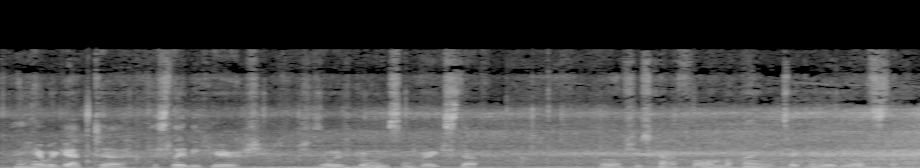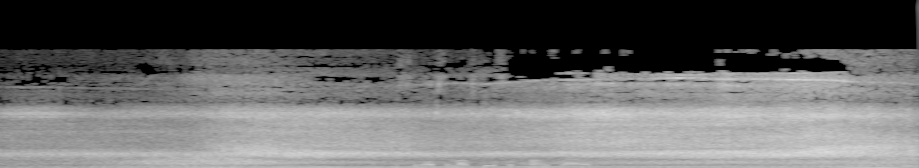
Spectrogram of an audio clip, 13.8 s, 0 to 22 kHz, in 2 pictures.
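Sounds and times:
speech: 0.1s - 3.8s, 4.5s - 8.2s, 10.0s - 11.6s
noisy truck rumbling past: 3.4s - 13.7s.

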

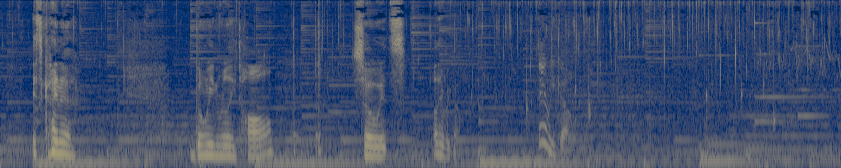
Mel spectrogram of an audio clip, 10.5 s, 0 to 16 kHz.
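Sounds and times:
speech: 0.4s - 1.1s, 2.4s - 3.6s, 4.4s - 6.0s, 6.8s - 7.3s
water trickling and splashing over a decorative statue: 3.6s - 10.5s.

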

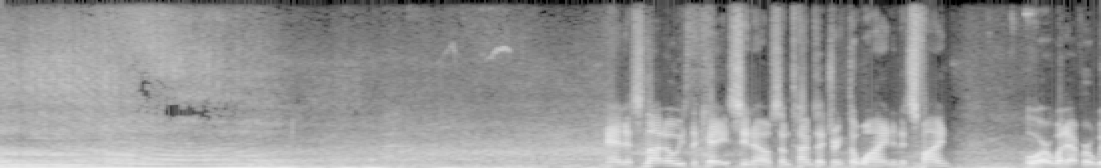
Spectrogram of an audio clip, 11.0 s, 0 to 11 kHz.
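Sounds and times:
heavy truck engine drone rumbling past: 0.0s - 7.2s
speech: 6.1s - 11.0s.

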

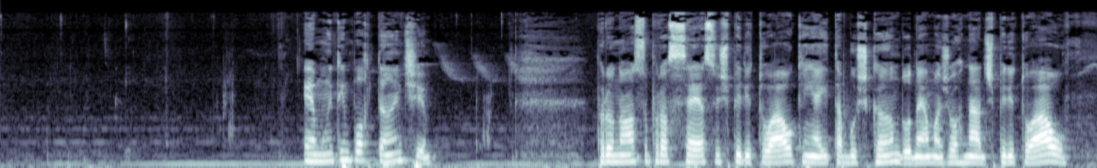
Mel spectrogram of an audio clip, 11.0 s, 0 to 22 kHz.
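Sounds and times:
steady low hum: 0.0s - 9.2s
person drinking water with sips and swallows: 0.4s - 3.0s, 4.7s - 5.6s
speech: 3.0s - 4.6s, 6.0s - 10.8s.

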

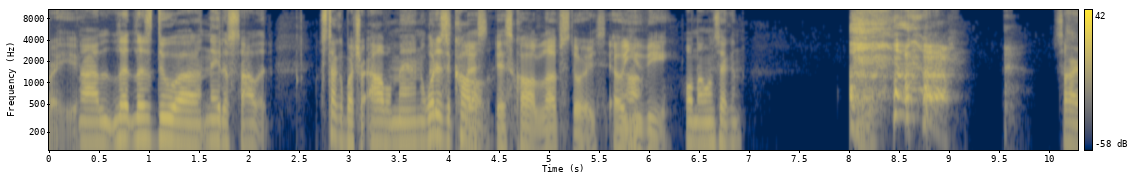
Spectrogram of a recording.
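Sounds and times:
speech: 0.0s - 7.0s, 8.0s - 8.5s
man coughing: 8.0s - 9.8s.

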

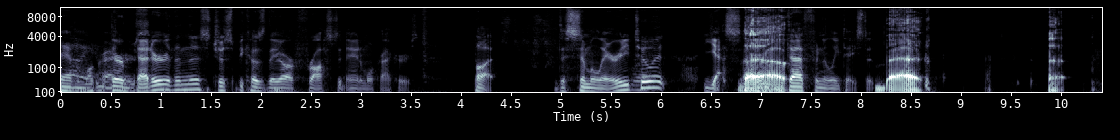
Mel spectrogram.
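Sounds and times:
speech: 0.0s - 8.8s
person burping: 6.8s - 7.3s, 8.2s - 8.8s, 9.9s - 10.2s
throaty bursts and mouth sounds: 8.2s - 8.8s.

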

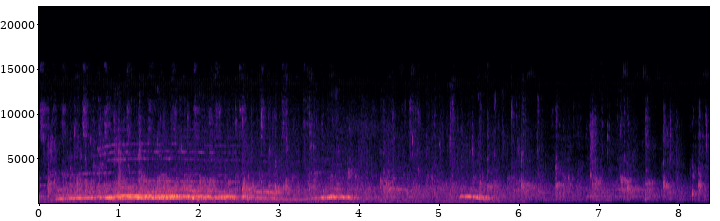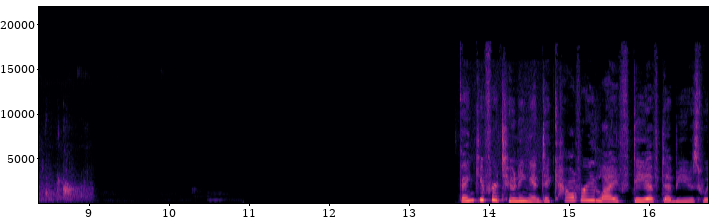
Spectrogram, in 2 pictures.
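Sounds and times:
audience shouting and whooping: 0.0s - 7.8s
audience applauding: 0.0s - 9.0s
speech: 13.9s - 16.7s.

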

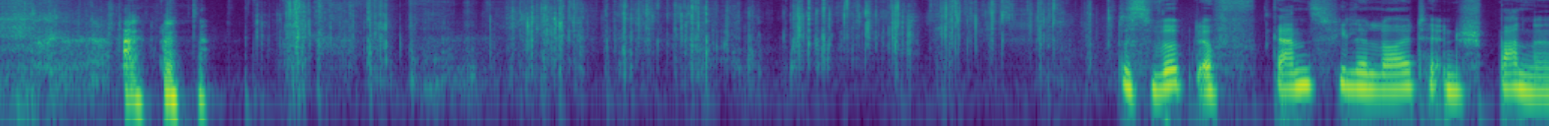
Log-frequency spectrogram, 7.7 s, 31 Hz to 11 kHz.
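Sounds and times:
plastic candy bar wrapper crinkling and rustling: 0.0s - 6.7s
laughter: 0.2s - 1.1s
Snickers candy bar wrapper being torn open: 0.5s - 6.4s
speech: 0.7s - 1.1s, 5.6s - 7.7s.

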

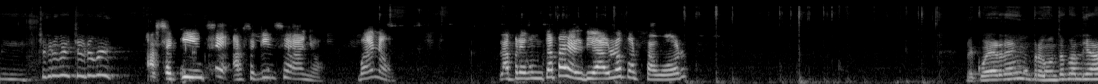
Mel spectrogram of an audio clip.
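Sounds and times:
speech: 0.2s - 4.0s, 5.0s - 7.0s, 9.7s - 10.9s
computer keyboard typing: 5.0s - 9.6s.

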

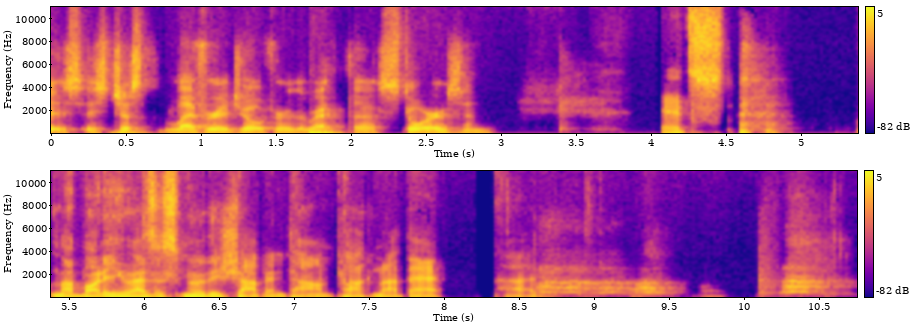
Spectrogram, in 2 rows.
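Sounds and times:
speech: 0.0s - 3.0s, 4.0s - 8.8s
dogs barking: 8.5s - 10.7s.

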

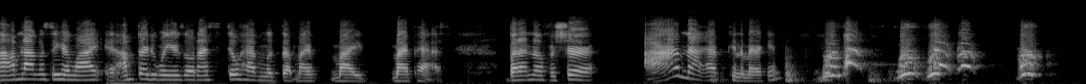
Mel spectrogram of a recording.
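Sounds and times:
speech: 0.0s - 9.1s
dogs barking: 8.2s - 10.8s.

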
